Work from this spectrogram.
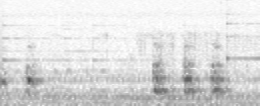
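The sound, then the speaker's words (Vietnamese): Dogs barking on a village road at night: one bark, then after a pause three quick barks in a row. The barks are moderately faint. “Ở trên con đường làng có tiếng chó cắn ma vang lên nhông nhổng nhông nhổng.”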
